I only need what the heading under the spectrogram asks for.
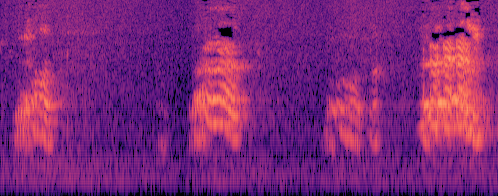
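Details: Wild yellow-headed parrot uttering four coarse squawks of varying length, the last one longest and loudest, with soft ambient hiss between calls.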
